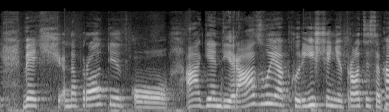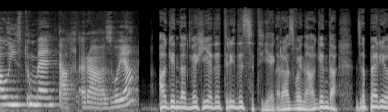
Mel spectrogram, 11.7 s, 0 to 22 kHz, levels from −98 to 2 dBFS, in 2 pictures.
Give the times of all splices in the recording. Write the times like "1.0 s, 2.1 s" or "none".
2.0 s, 4.3 s, 5.7 s, 7.0 s, 10.0 s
